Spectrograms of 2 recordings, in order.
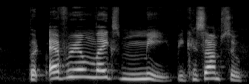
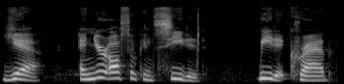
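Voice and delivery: mildly annoyed character voice; testy dismissal with a touch of snarl; 2 semitones higher, 3 dB louder than usual. A narrator's reading. Chameleon sending the conceited crab away, snarling. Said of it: "snarled the cool chameleon".

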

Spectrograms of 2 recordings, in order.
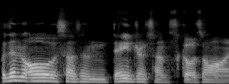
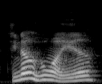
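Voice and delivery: indignant; 8 semitones higher, 4 dB louder, faster than usual. Acted. Esdeath offended, boasting.

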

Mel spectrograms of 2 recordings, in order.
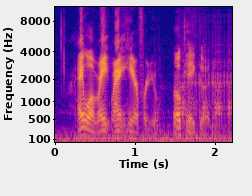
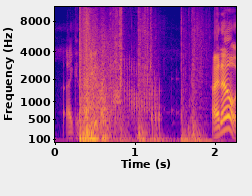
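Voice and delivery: ordinary talk

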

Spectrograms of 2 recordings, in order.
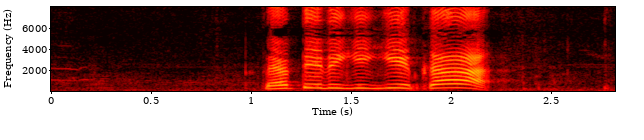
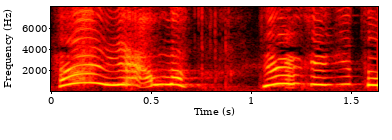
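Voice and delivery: alarmed shout; 5 dB louder, faster than usual. Real, not acted. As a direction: shout out in alarm as the kitten is squeezed. Parent cries out at child.

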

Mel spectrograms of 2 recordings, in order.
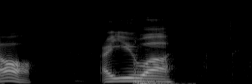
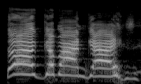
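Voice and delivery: loud, very high squeaky whine; squealed protest; 8 dB louder than usual. Pretend. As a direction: cry out in a shrieking falsetto. Squealed complaint after voice talk.

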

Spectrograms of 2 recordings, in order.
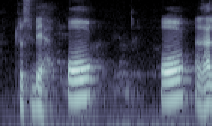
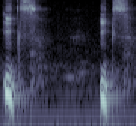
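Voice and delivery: إكس whispered, letter name x with no voice; 2 semitones higher, 4 dB quieter than usual. Shown as a demonstration. Teacher whispering the letter x to the students. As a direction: breathe out إكس with no voice at all. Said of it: "لا لتر إكس".

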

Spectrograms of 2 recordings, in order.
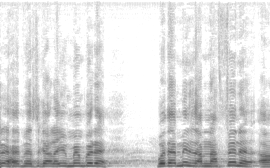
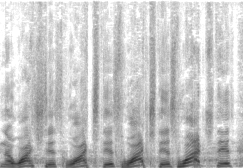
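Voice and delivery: emphatic shout, louder each repeat; building shout; 12 dB louder, slower than usual. Acted. God telling the doubter to look, building shout. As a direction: punch each repeat harder, building to a peak.

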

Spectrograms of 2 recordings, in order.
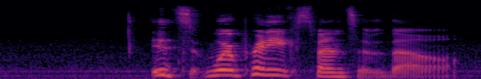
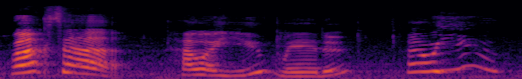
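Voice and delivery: ordinary talk

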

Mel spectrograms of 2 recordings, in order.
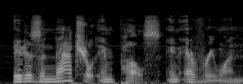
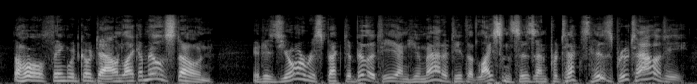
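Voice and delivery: put-on higher, indignant young man; earnest young gentleman; 8 semitones higher, 8 dB louder than usual. Young gentleman accusing the planter of complicity, indignant. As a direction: press the moral point hard.

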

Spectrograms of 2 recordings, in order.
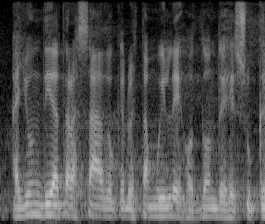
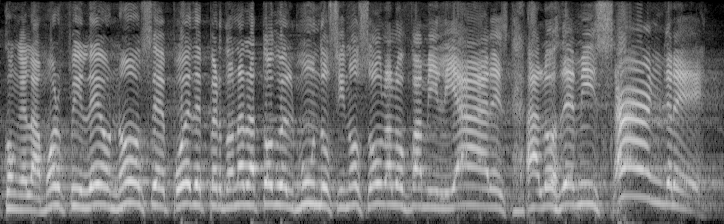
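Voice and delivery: loud, high, slow shouted sermon; full-force preaching; 7 semitones higher, 10 dB louder, slower than usual. Acted. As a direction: thunder it from the pulpit, climbing higher.

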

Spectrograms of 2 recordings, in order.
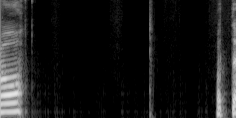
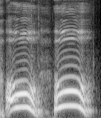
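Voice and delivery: high, loud cries of surprise; excited yelps; 11 semitones higher, 4 dB louder than usual. Real, not acted. Watching the fight turn dirty, high excited yelps. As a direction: yelp at the brutal hit.

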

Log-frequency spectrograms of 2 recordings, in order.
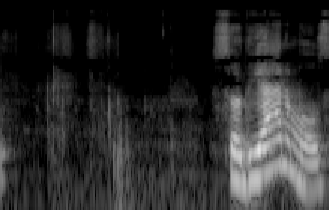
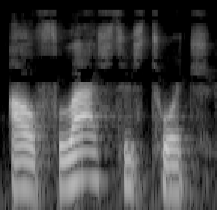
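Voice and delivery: ordinary delivery, nothing marked

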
